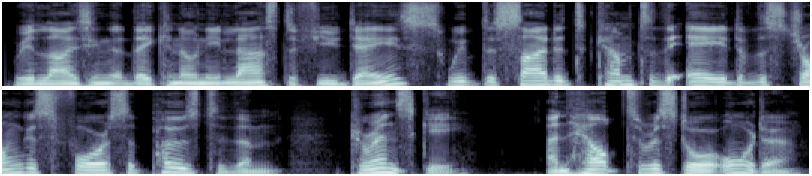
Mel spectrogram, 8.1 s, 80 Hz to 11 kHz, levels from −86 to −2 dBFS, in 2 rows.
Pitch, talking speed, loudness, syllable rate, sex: 120 Hz, 210 wpm, -18 LUFS, 6.1 syllables/s, male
